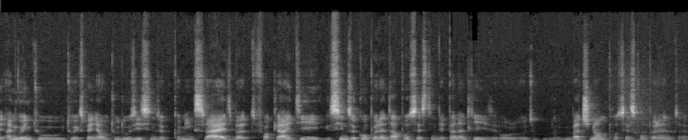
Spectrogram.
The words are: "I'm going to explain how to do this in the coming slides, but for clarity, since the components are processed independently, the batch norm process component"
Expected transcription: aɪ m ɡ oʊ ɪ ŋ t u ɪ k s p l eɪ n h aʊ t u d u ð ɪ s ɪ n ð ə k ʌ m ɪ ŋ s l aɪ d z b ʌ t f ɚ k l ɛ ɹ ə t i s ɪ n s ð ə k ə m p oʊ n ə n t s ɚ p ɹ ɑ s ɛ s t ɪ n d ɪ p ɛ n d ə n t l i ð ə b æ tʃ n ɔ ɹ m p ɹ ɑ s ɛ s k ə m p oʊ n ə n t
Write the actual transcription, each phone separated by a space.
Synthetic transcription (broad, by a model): aɪ m ɡ oʊ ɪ ŋ t u ɪ k s p l eɪ n h aʊ t u d u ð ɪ s ɪ n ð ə k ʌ m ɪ ŋ s l aɪ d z b ʌ t f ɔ k l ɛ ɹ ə t i s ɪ n s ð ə k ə p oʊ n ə n t ɑ p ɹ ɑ s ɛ s t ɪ n d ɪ p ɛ n d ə n t l i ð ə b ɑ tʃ n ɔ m p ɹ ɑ s ɛ s k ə p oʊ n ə n t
